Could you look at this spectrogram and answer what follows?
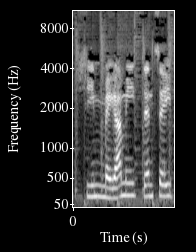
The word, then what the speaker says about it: Shin Megami Tensei: Entonces, para el PSP sale esta semana Shin Megami Tensei Persona.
